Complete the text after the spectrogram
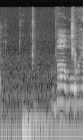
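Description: A young person speaks close to a microphone.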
